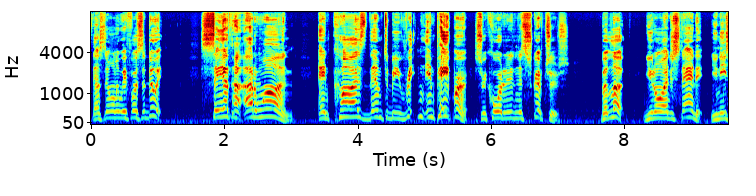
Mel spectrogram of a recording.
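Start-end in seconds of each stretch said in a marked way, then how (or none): 1.6-5.7 raised, slow proclaiming read; preaching scripture. Acted. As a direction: declare each word to the congregation. Preacher reads scripture aloud.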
